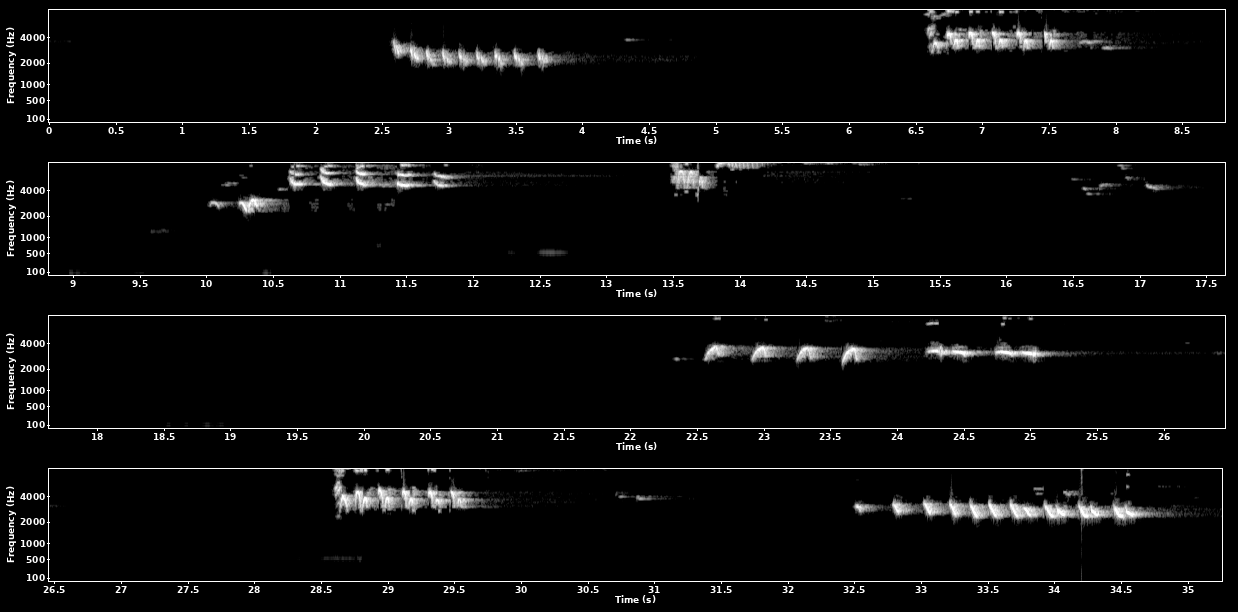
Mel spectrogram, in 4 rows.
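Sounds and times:
song thrush song: 2.4s - 5.7s, 6.4s - 12.8s, 13.5s - 27.6s, 28.4s - 35.2s.

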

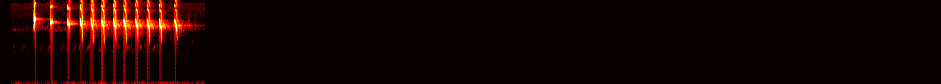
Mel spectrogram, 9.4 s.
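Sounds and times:
Pyrrhuloxia giving a rapid chattering series of crisp high chip notes: 0.4s - 1.8s.

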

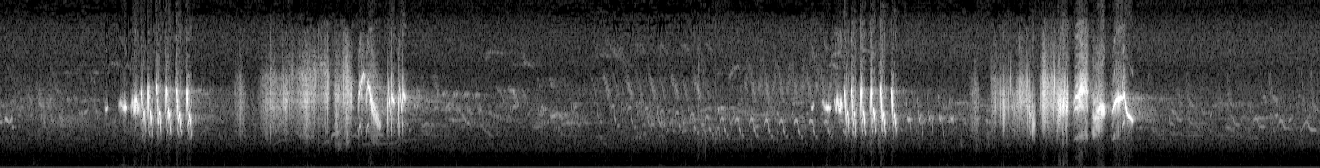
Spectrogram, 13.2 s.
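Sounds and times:
black redstart song: 1.2s - 4.1s, 6.8s - 11.4s.

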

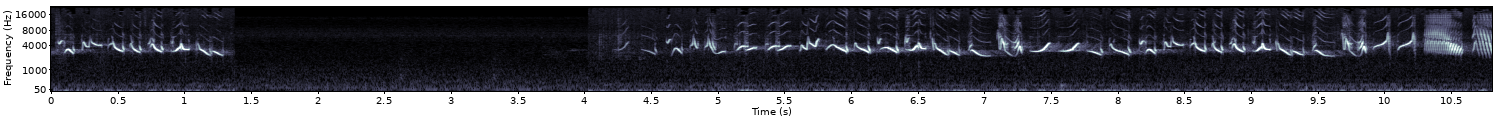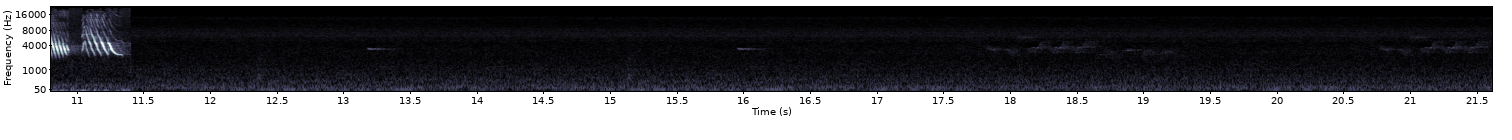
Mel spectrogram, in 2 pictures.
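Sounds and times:
Sunda laughingthrush song of quick high-pitched slurred chirps: 0.0s - 1.4s, 4.0s - 11.4s.

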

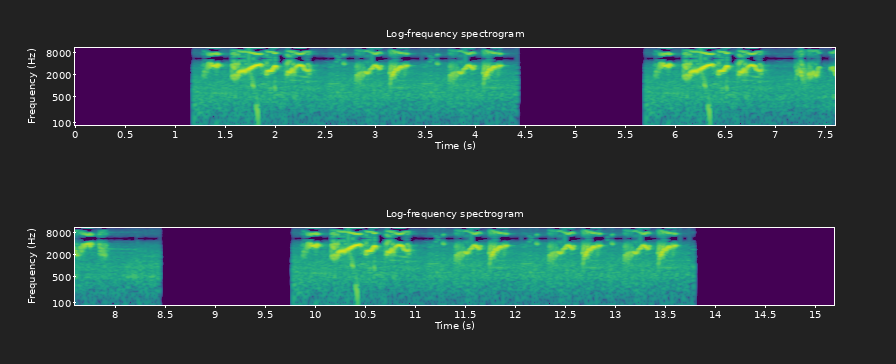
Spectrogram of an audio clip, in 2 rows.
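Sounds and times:
African starling singing with whistled notes: 1.2s - 4.4s, 5.7s - 8.1s, 9.8s - 13.8s.

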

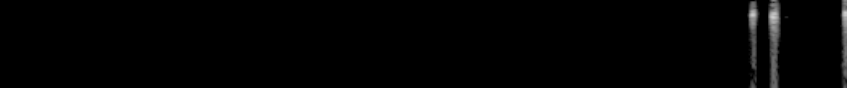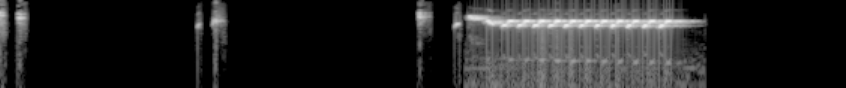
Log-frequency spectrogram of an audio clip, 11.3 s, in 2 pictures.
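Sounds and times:
European goldfinch chirping and trilling: 5.0s - 5.9s, 8.4s - 10.3s.

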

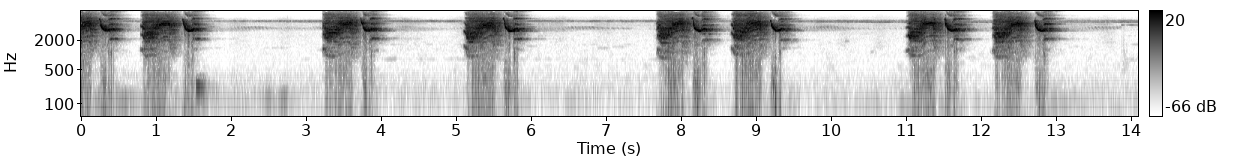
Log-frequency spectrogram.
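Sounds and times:
Javan green magpie whistles and rasps: 0.0s - 1.7s, 3.2s - 4.1s, 5.1s - 6.0s, 7.7s - 9.6s, 11.0s - 13.2s.

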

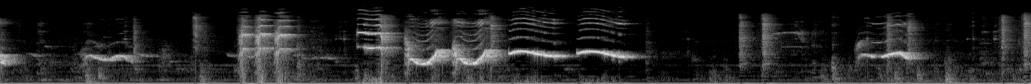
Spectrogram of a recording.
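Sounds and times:
masked laughingthrush whistled lure song: 0.0s - 1.7s, 2.3s - 6.5s, 7.7s - 9.4s.

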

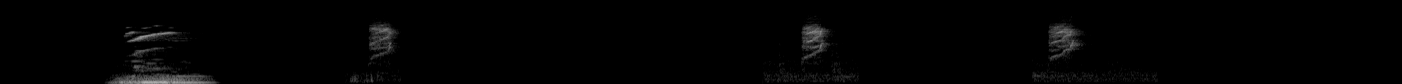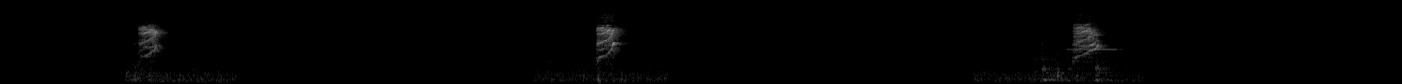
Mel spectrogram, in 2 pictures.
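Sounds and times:
female canary singing: 1.2s - 2.2s, 3.7s - 4.0s, 8.0s - 8.4s, 10.4s - 11.0s, 15.3s - 15.8s, 20.0s - 20.4s, 24.7s - 25.3s.

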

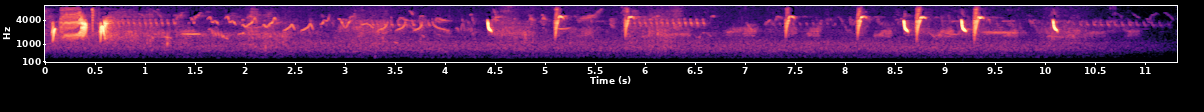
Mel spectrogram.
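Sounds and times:
marsh warbler song: 0.0s - 11.3s.

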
